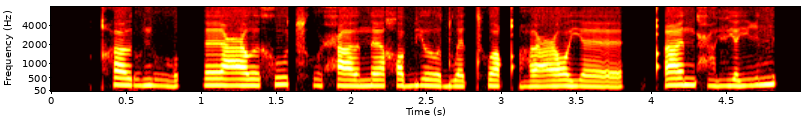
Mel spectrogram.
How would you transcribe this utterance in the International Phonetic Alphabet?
qʰ ɯː ɾ o̤ n o̤ | ɛː ʕ ɤ ə̯ x u t͡sʰ o̤ ħ aː ə̯ n ɛː χ ɔ bʲ ɤː d w ɛ tʰ o qʼ a̤ ə̯ ʕ ɔ j ɛː | qʼ ɛː n ħ a̤ vʲ a j i n

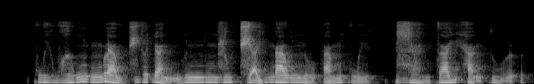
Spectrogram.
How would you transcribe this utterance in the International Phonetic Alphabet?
k w e̤˨˩ w ɣ ə˨˦ w ŋ o˨˦ ŋ l a˧˩ w t͡ɕ i˧ ə̯ ɗ a˧˩ n ɲ u˧ n ɲ ə˧ m z u˧ t͡ɕ a̰˧˥ j ŋ a˧ w n o˧˩ ʔ a˨˦ m k w e˨˩ k̚ | z a̤˨˩ n t̪ a˧ j h a̰˧˨ ŋ t̪ ṵ˧˨ ə̯ ʔ

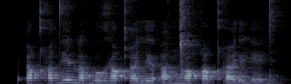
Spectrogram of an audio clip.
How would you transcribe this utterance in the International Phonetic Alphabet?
ʔ ɛ qʰ ɛ d̪ e ɳ a b o ɣ a qʼ e lʲ ɐ ʔ a ŋ͡ǀ o q ɛ qʰ e ɾʲ ɐ j e d

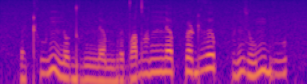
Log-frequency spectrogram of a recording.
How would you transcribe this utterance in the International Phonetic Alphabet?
ə̤˩˥ ʈʰ ṳ˧˥ nː o˨ d̪ ṳ˨ nː ɜ˨ m b ə˨ d̪ œ˧˥ dˤ o̤˥ nː ɜ˥ pː œ˥ ɖʱ əː˥ pː ə̤˧˥ n z u˧˥ m b ṳ˥

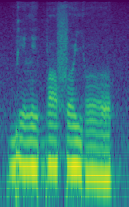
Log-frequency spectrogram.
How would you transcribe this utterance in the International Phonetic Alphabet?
b i˧ l i˨ b ɔ˧ f o˧ j o˨

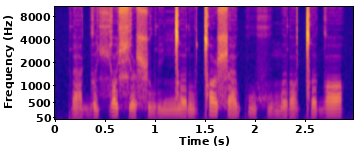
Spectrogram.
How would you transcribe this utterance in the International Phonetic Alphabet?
ɾ a˨ ɡ ʌ˧ ç ɒ˦ ɕ ʌ˨ ʂ u˧ ɾ i˧ ŋ͡ǀ ʌ˧ ɾ u˨˦ ǀ ɒ˦ ʂ a˨˦ kʷ ʌ˨ xʷ ʌ˧ m ʌ˧ ɾ ɒ˨ ǀ ʌ˦ ɡ ɒ˦

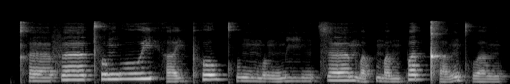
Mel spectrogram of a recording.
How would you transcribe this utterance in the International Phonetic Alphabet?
kʰ œː˨ f œː˥ t̪ʰ ʊ˥ ŋ w uː˥ j h ɐ˨˧ j pʰ o˥ w kʷʰ ɪ˧ ŋ m ʊ˨ ŋ m iː˧ ŋ t͡s œː˥ m ɐ˨˥ p̚ m ɐ˧ m p ɐ˥ t̚ kʰ ɐ˨˥ ŋ kʷʰ ɐ˨ ŋ

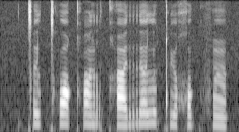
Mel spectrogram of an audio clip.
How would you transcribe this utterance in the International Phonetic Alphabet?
ǀ ɘ l ǀʰ ɔ qʰ ɔ̃ r qʰ ɘ r ɜ l ʊ ǃ y χ ʊ k f ə̃

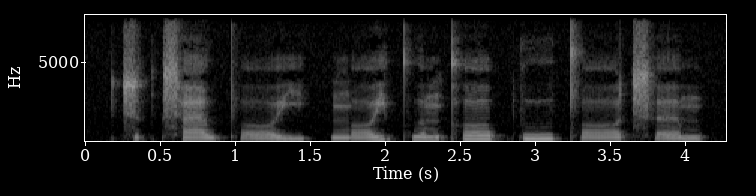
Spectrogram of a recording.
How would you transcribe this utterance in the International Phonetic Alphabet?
t͡s ʊ˨ k̚ t͡sʰ aː˧ w pʰ ɔː˨˩ j | ŋ ɔː˨˥ j kʷʰ ɐ˧ m kʰ ɔː˥ p̚ k uː˥ t̪ʰ ɔː˨˧ t͡sʰ ɐ˨˩ m

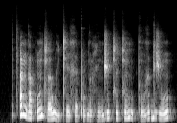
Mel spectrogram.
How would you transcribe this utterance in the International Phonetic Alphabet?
t͡sʼ a˥ ŋ ɡ a˧ pʼ ũ˧˥ cʰ œ˩˧ w i˩ cʰ e˩˧ x ɛ˩ pʼ u˧ ɡ œ̃˩ h ĩ˩ n d͡ʒ ø˥ cʰ ø˧˥ cʰ ũ˧˥ b ŋ i˩ kʼ ũ˩˧ ɣ ø˥ ɡ i˥ ʒ ũ˧˥

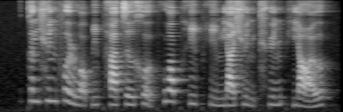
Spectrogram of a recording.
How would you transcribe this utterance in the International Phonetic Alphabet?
k ə˥ n ɕ y˥ n f ɤ˥˩ ɻ w ɔ̰˨˩ p i˧˥ pʰ ä˧˥ t͡s ɹ̩˧˥ x o̰˨˩ ʊ̯ pʰ w ɔ˥˩ pʰ i˧˥ pʰ ḭ˨˩ m j ä˧˥ ɕ y̰˨˩ n t͡ɕʰ y˧˥ n pʰ j ɑ̰˨˩˦ ʊ̯

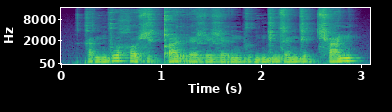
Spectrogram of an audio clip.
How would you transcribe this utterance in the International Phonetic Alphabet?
k a ɡ ŋ ɡ u χ o ɕ i ɡ qʼ ɛ r ɛ ɮ e ɮ ɛ r m b ɯ ɡ ŋ ɡ i n z ɛ n d e ɡ t͡ɕʰ a ɲ

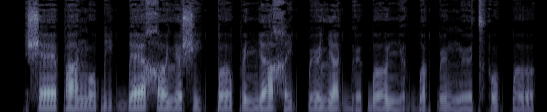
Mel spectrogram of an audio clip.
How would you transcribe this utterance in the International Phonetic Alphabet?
ʃ ɛ p a ŋ o ɓ i ɡ͡b ɛ χ ɤ lʲ ʌ ʃ i k͡p ɤ p ʏ nʲ a χ i k͡p ʏ lʲ a ɡ͡b ʏ ɓ ɤ nʲ ɤ ɡ͡b ʌ k͡p ʏ ŋ ʏ t͡sʼ o k͡p ɤ

